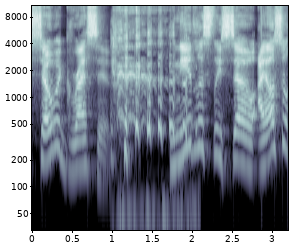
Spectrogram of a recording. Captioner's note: laughs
